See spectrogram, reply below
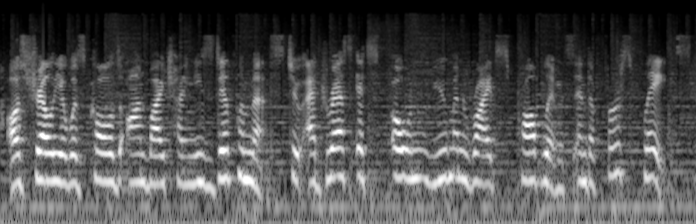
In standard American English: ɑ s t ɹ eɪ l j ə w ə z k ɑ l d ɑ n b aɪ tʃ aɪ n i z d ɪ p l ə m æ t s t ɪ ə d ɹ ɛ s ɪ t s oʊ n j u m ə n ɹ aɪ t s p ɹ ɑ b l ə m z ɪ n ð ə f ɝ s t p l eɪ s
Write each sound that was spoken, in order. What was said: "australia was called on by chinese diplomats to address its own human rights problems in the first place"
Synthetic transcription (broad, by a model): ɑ s t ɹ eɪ l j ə w ə z k ɑ l d n b aɪ tʃ aɪ n i z d ɪ p l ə m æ t s t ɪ ə d ɹ ɛ s ɪ t s oʊ n j u m ə n ɹ aɪ t s p ɹ ɑ b l ə m z ɪ n ð ə f ɝ s t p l eɪ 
